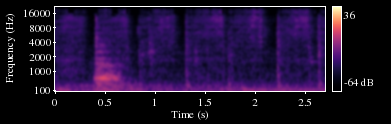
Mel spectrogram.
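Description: A Smith and Wesson Border Guard knife blade is drawn across a sharpener in steady, evenly spaced rasping strokes, up close and fairly quiet.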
